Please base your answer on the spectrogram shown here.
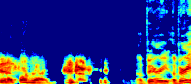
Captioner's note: laughs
